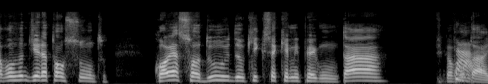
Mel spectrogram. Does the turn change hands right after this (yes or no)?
yes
